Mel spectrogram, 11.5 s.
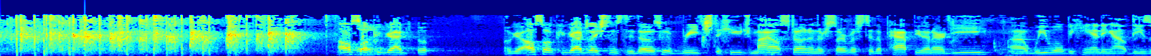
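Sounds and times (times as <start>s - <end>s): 
audience applause at a natural resources district board meeting: 0.0s - 3.1s
speech: 3.4s - 11.4s.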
